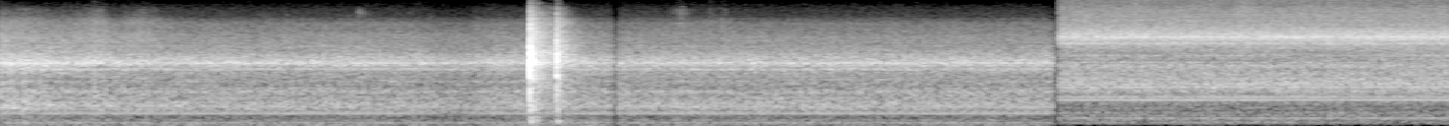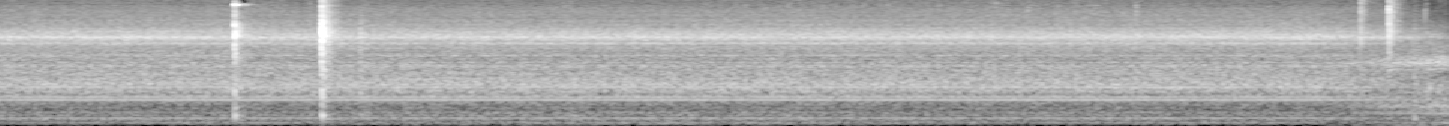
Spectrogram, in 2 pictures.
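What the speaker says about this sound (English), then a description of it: "I'll be doing this under a vent fan just in case there's any fumes and stuff" A vent fan running over a soap-making setup with bacon fat and drain cleaner gives a steady, faint broadband whir. It changes pitch and character partway through, with a few brief clicks and knocks on top and no talking.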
